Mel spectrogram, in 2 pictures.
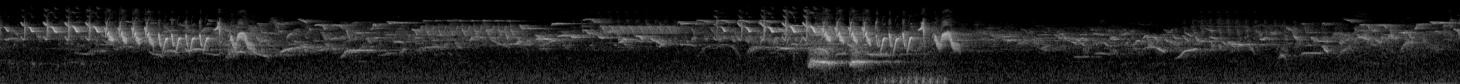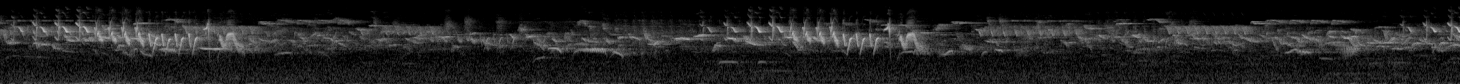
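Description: Several songbirds singing and chirping together, with a loud burst of rapid trilled song about every seven seconds and quieter chirps between.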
